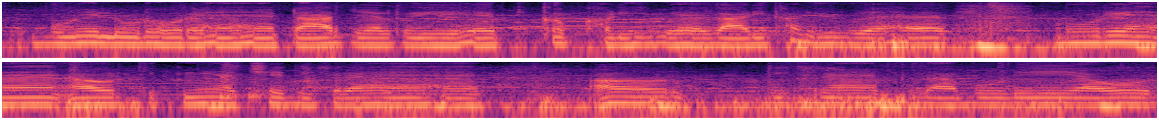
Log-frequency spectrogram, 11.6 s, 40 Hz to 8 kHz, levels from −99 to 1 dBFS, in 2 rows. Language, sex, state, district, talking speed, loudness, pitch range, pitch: Hindi, male, Chhattisgarh, Balrampur, 165 wpm, -26 LUFS, 130-140 Hz, 135 Hz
